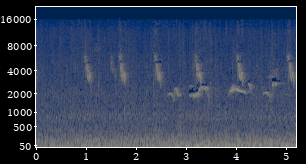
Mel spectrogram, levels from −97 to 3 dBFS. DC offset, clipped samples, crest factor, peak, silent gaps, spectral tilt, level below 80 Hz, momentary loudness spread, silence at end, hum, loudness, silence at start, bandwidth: under 0.1%; under 0.1%; 18 dB; -26 dBFS; none; -2.5 dB/octave; -50 dBFS; 12 LU; 0 s; none; -43 LUFS; 0 s; 16 kHz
